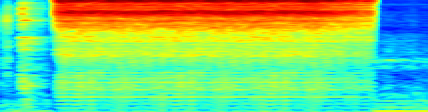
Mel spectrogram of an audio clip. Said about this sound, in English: So a tattoo machine is basically like an old doorbell. So it just oscillates. Instead of ringing a doorbell, it's moving a needle bar and pins.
